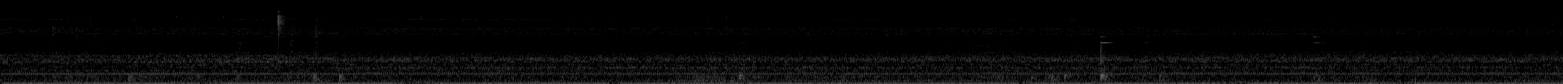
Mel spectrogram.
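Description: A knife slices through an onion with soft crunches.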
